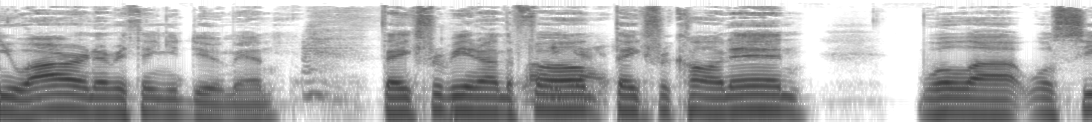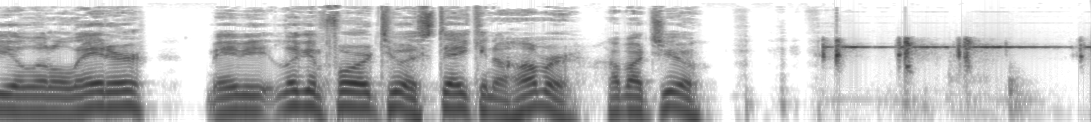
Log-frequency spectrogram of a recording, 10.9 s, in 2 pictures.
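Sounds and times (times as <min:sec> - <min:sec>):
speech: 0:00.0 - 0:09.1
bell ringing: 0:09.6 - 0:10.9.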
